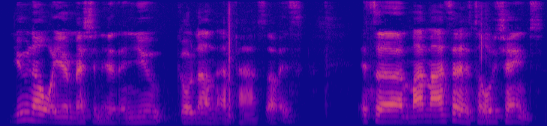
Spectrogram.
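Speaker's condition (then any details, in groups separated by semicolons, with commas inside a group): ALS; progressive weakness, reduced athletic performance before diagnosis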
